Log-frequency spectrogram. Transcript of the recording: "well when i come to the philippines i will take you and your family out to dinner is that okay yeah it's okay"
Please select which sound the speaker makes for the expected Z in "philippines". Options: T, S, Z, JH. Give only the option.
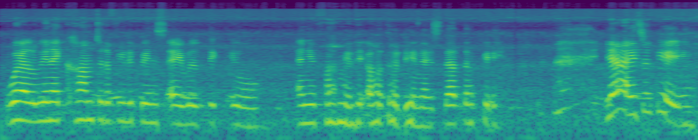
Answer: S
